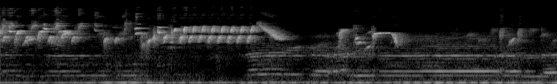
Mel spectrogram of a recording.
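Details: European goldfinch song: high liquid twitters leading into a sustained buzzy trill that slides downward, followed by quieter chirping notes, with a low steady hum underneath.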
